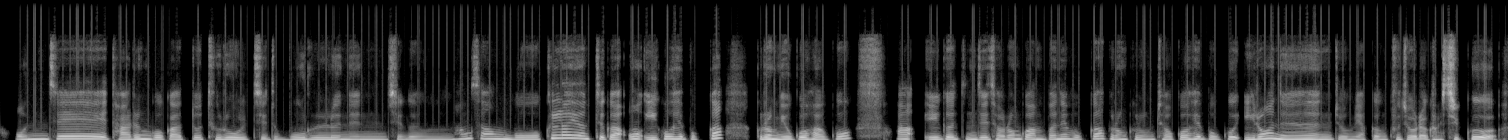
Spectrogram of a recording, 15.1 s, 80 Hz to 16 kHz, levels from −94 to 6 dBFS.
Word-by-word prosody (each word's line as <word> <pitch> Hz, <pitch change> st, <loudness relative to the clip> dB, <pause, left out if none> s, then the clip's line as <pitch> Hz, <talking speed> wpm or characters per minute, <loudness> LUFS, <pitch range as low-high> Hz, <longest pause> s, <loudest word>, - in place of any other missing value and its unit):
언제 250 Hz, +7 st, +3 dB
다른 215 Hz, +2 st, +2 dB
거가 195 Hz, -2 st, -1 dB
또 205 Hz, -, -3 dB
들어올지도 185 Hz, -4 st, -2 dB
모르는 180 Hz, -1 st, 0 dB
지금 165 Hz, -2 st, -4 dB
항상 270 Hz, 0 st, 0 dB
뭐 195 Hz, 0 st, 0 dB
클라이언트가 305 Hz, -11 st, +1 dB
"어 260 Hz, +3 st, +1 dB
이거 205 Hz, +6 st, +1 dB
해 255 Hz, -, +2 dB
볼까?" 230 Hz, -, -2 dB, 0.3 s
그럼 225 Hz, -4 st, +4 dB
요거 175 Hz, +5 st, +2 dB
하고 220 Hz, -, -1 dB, 0.4 s
"아 245 Hz, -, -1 dB
이거 215 Hz, +1 st, 0 dB
인제 200 Hz, +1 st, 0 dB
저런 210 Hz, +3 st, 0 dB
거 225 Hz, -1 st, 0 dB
한번 210 Hz, +1 st, 0 dB
해 -, -, +1 dB
볼까?" 240 Hz, +7 st, -3 dB
그럼 200 Hz, -6 st, -1 dB
그럼 190 Hz, -2 st, -3 dB
저거 195 Hz, +3 st, -2 dB
해 250 Hz, +3 st, +2 dB
보고 200 Hz, +1 st, -2 dB
이러는 205 Hz, -, +3 dB
좀 175 Hz, -1 st, -3 dB
약간 165 Hz, +2 st, -4 dB
구조라 180 Hz, -3 st, -1 dB
가지고 170 Hz, +6 st, +2 dB
205 Hz, 285 characters per minute, -23 LUFS, 185-230 Hz, 0.4 s, 그럼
